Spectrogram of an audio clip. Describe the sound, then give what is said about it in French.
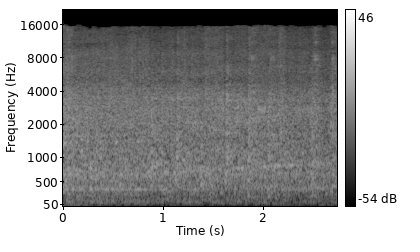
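A metro train rumbles steadily past through a ruined open-air metro station, a loud, continuous wash of rolling noise with faint clattering from the wheels and no voices. “Nous sommes dans les ruines d'une station de métro à ciel ouvert.”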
